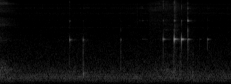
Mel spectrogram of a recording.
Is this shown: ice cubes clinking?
yes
